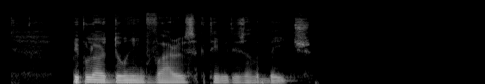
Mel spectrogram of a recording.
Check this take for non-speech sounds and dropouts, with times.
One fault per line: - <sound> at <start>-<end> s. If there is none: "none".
none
